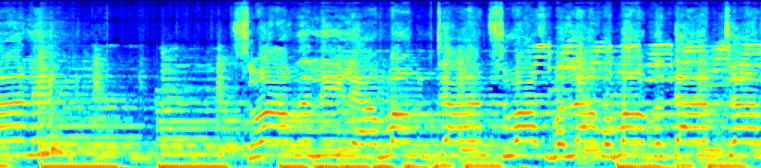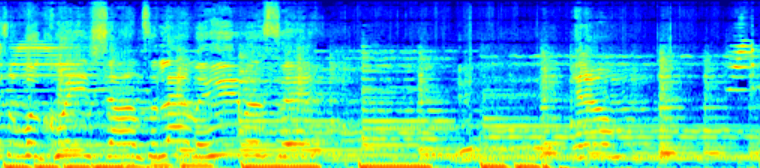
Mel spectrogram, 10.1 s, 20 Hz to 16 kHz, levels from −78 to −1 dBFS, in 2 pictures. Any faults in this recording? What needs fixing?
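Nothing to fix: no faults detected in this recording.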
